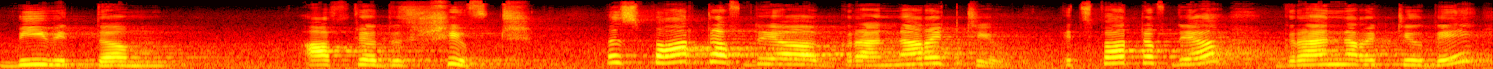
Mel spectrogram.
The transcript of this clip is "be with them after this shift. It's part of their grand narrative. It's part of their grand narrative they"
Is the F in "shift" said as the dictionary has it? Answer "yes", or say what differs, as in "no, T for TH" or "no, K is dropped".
yes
